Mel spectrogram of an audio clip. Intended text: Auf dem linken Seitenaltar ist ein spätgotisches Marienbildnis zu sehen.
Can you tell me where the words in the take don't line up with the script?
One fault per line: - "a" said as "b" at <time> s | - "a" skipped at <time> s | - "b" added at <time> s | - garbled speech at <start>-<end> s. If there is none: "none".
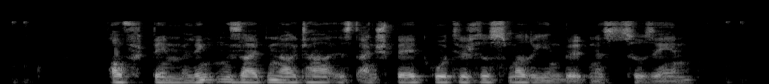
none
